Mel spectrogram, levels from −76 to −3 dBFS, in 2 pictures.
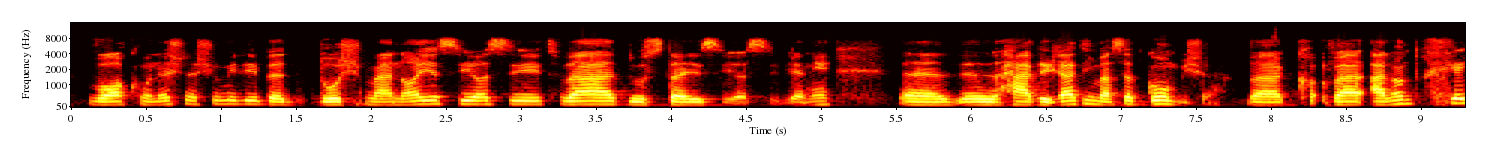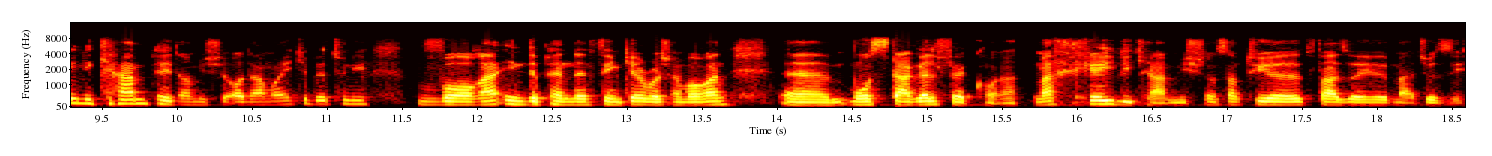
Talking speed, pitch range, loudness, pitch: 130 wpm, 125-155 Hz, -14 LUFS, 135 Hz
